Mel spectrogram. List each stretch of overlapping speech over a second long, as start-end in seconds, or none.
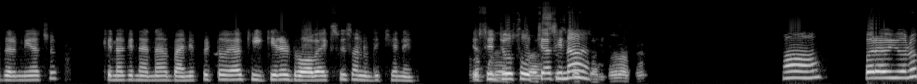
4.5-5.8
